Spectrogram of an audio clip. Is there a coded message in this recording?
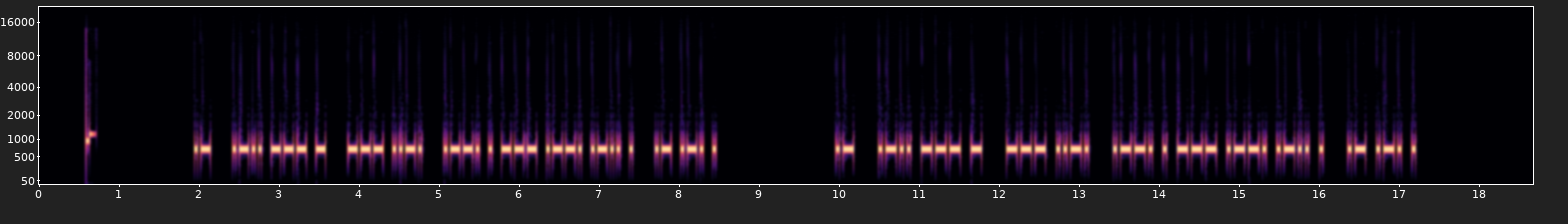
Yes: Morse code from 1.9 to 17.2 s, heard as a keyed tone, about 31 wpm, 700 Hz. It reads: A LOT OF PEOPLE ARE A LOT OF PEOPLE ARE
